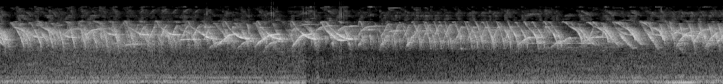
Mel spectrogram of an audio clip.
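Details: Chorus of canaries recorded to resemble a singing competition, for training: busy high twittering and rolling trills, roughly three phrases a second, continuous over faint low background noise.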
